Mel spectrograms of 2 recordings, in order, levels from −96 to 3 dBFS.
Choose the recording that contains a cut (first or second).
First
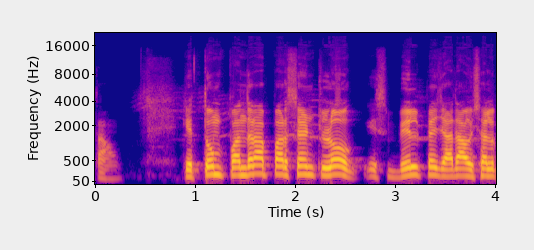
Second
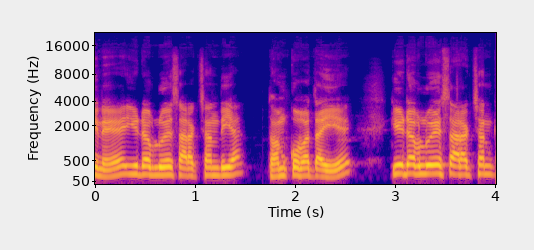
second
